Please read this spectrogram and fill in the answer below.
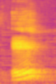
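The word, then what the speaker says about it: へ: Từ này được phát âm là "e", không phải "he".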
